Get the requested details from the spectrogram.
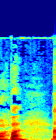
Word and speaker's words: Лаппа: Лаппа? – По-моему, все-таки Лаппа, угу. на первый слог ударения.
